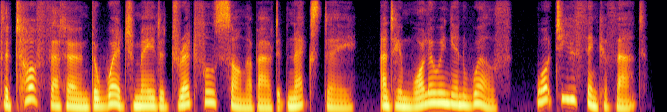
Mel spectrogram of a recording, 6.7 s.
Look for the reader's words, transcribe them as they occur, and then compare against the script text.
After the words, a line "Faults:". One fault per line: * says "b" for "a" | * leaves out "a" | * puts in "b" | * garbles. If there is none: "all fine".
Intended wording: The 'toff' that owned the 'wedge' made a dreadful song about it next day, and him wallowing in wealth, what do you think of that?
The 'toff' that owned the 'wedge' made a dreadful song about it next day, and him wallowing in wealth, what do you think of that?
Faults:
all fine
